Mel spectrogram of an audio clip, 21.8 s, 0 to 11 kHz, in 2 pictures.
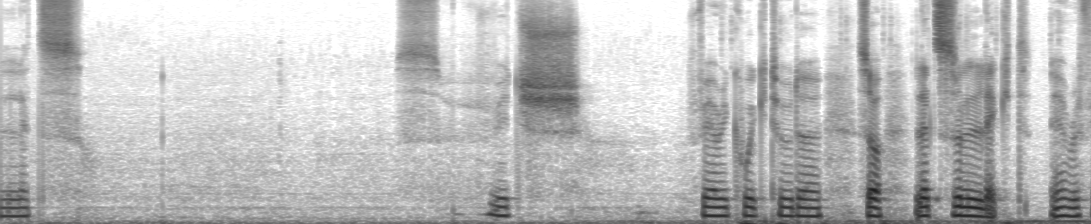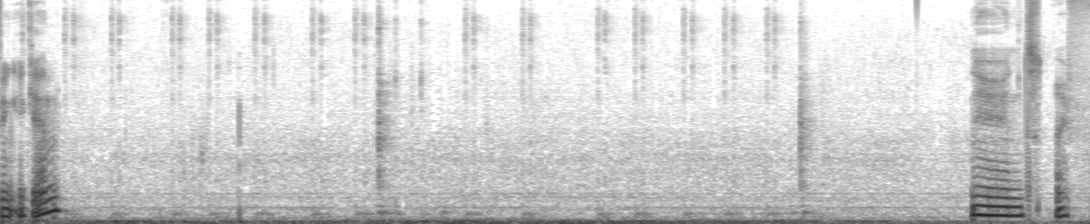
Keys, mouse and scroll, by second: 7.3 shift+click, 7.8 shift+click, 9.6 shift+click, 10.6 shift+click, 12.1 shift+click, 12.7 shift+click, 14.9 middle click, 15.6 shift+click, 16.2 shift+click, 17.8 shift+click, 18.6 shift+click, 21.1-21.8 middle drag.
